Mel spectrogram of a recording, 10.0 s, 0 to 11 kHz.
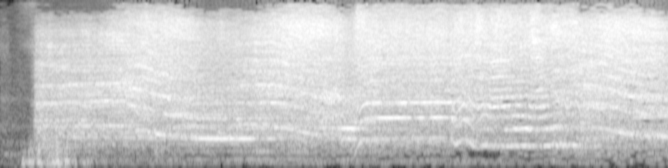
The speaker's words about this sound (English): Can you believe that? I mean, that car hardly stopped. All four tires got changed. Some refueling happened that quickly. You wouldn't have had time to count the number of people. There were 21 people in that pit stop.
